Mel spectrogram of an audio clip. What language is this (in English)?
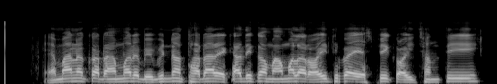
Odia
